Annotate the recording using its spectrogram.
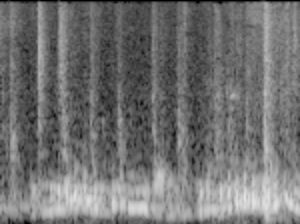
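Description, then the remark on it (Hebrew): A pigeon coos, a soft, throaty warble repeating in rolling pulses with a brief pause midway, with no voices alongside. “והוא יום אחד אה, קם בבוקר והוא רוצה ללכת להשתין, והוא לא יכול, כי על סף הדלת עומדת יונה.”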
